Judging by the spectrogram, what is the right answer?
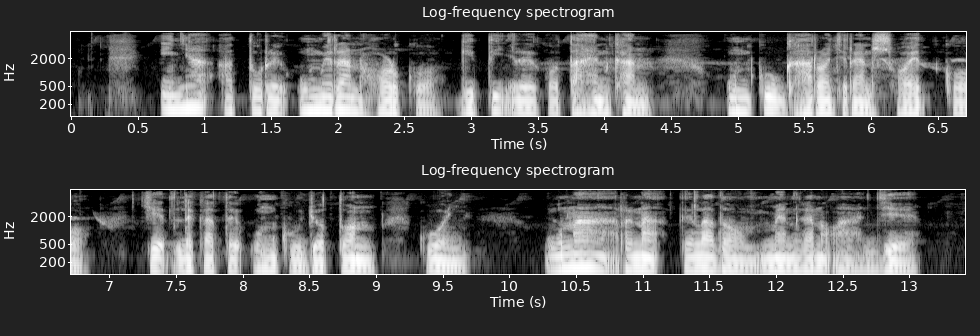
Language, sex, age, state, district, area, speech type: Santali, male, 18-30, West Bengal, Jhargram, rural, spontaneous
